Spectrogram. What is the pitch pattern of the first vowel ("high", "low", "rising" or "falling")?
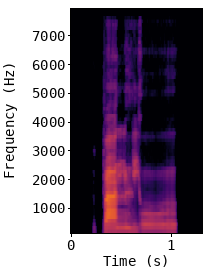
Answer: high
